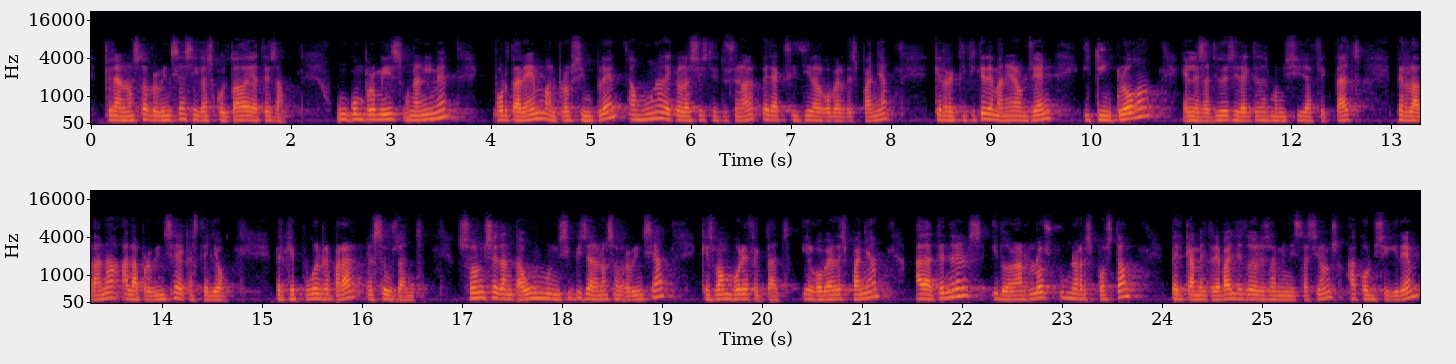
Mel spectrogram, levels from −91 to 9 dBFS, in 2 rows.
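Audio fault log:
3.90 to 4.08 s and 18.57 s, AAC frame loss with concealment: two short patches where the audio turns smeared and noisy, about 128 ms at 3.90 s and about 43 ms at 18.57 s. The decoder lost frames and reused the last good spectrum with altered phases, which explains the phasey wash. The lengths fit three and one AAC frames. Unlike a dropout, the gap is filled with blurred sound rather than silence or a click.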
